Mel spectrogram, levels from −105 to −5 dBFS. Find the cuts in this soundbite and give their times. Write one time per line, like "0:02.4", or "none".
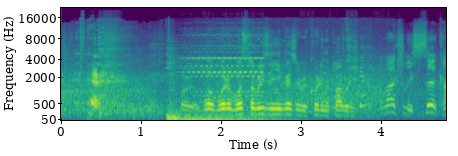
0:01.6
0:03.8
